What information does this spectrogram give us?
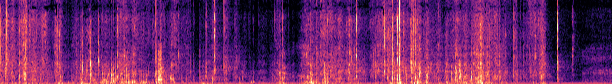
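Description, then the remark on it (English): Crinkly plastic and paper wrapping rustles and crackles steadily for several seconds as a Chick-fil-A chicken sandwich package is torn open, with irregular sharp crunches and a low steady hum underneath. “So I'm going to open up the packaging now and we'll see what's inside the chicken sandwich.”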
